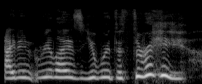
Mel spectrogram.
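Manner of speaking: confiding, a little embarrassed; eager wife. Acted.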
